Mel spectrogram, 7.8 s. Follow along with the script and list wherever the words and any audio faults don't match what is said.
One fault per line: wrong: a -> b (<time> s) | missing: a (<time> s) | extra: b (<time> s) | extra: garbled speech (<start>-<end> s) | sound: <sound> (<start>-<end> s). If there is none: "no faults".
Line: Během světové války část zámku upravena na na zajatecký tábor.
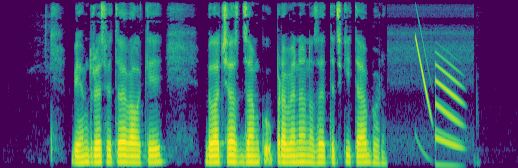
extra: druhé (1.3 s)
extra: byla (3.1 s)
missing: na (4.7 s)
sound: chirp (6.2-7.0 s)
